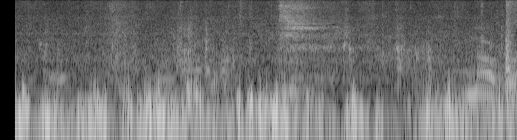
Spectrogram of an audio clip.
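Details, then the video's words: Pig in Cuba feeding on coconut, giving low, rough grunts in quick rhythmic bursts, with chewing and snuffling noises close by. "Prase si pochutnává na kokosu, Kuba"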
